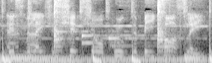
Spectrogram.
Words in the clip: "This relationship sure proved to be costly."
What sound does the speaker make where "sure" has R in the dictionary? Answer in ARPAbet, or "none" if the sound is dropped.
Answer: L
